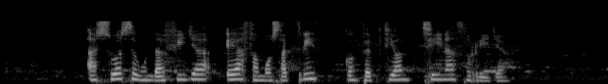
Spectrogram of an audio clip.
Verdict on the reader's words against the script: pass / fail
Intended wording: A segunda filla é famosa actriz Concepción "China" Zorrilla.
fail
